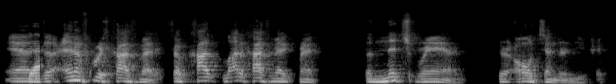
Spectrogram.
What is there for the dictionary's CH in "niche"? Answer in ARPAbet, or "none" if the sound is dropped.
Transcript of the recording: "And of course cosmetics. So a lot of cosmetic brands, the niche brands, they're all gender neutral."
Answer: CH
